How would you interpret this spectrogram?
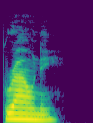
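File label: "brownie", British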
